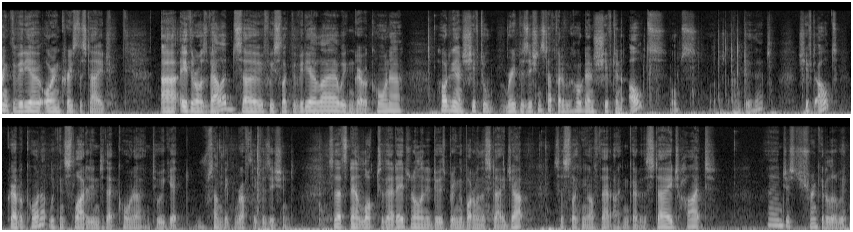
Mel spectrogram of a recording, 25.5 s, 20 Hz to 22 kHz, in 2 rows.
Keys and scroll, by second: 11.0 ctrl+z, 11.6 shift+z.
